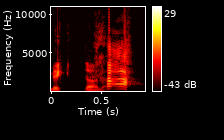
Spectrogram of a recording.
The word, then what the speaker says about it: McDonough: JD McDonough. It's like Triple H saying done. But not.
